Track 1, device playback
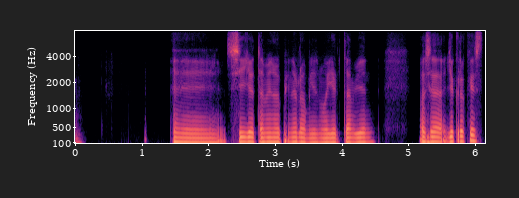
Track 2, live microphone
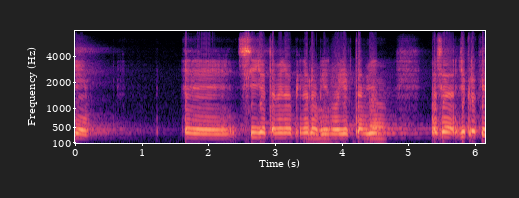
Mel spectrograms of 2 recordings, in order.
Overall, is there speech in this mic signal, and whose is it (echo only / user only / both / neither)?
both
